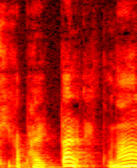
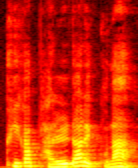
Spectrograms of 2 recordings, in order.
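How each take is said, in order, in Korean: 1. "발달"의 둘째 음절은 된소리 'tt'로 시작합니다. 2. "발달"의 둘째 음절은 예사소리 'd'로 시작합니다. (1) "된소리 대기인데요" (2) "라고 하지 않고"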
